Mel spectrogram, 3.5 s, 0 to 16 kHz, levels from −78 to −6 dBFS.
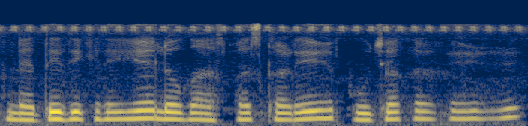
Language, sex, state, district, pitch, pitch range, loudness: Hindi, female, Uttar Pradesh, Lucknow, 210 Hz, 200-220 Hz, -17 LUFS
